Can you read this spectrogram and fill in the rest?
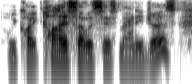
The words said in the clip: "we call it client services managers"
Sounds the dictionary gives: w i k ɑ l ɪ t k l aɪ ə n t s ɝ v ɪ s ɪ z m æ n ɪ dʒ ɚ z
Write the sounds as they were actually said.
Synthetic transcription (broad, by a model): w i k ɑ ɪ t k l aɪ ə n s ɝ w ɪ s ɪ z m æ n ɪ dʒ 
